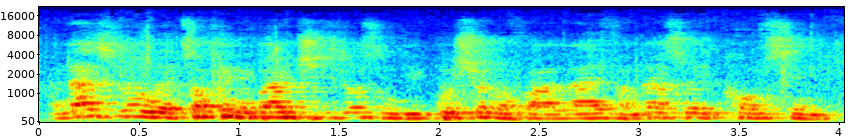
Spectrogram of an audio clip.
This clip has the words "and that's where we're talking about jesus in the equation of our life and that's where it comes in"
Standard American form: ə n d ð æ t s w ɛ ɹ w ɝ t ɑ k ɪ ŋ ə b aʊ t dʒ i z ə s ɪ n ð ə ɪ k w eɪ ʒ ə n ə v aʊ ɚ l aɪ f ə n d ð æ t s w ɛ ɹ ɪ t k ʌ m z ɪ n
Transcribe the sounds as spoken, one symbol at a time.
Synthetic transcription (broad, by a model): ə n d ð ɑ t s w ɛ w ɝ t ɑ k ɪ ŋ ə b aʊ t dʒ i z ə s ɪ n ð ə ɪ k w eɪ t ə n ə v aʊ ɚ l aɪ f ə n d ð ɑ t s w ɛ ɪ t k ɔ m s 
